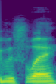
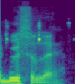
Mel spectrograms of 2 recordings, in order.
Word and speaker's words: Beausoleil: How do you say his name? You know what I'm saying? Bobby Beausoleil. Bobby Beausoleil. Is that it? Okay, thank you.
